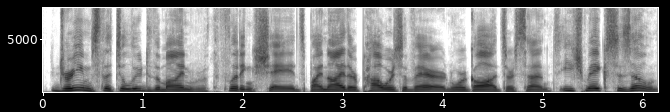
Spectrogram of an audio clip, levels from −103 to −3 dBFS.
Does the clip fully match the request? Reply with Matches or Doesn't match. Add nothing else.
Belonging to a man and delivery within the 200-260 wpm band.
Matches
